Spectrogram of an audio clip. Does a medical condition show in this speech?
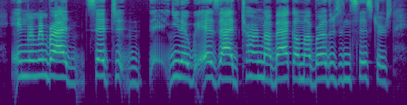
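Yes: cerebral palsy; present from birth.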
